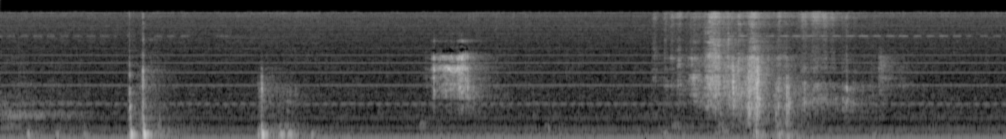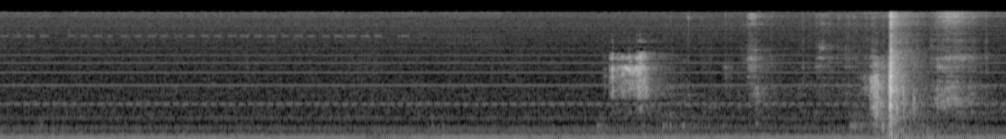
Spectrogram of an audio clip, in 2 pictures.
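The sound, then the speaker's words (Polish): A document scanner gives short, sharp clicks at irregular intervals as pages are turned and captured after pressing the space bar, some bunched closely and others spaced seconds apart, over a steady low electrical hum. No one speaks. “I teraz y, w zasadzie naciskam spację i będę te strony przekładała. Będzie słychać, jak on będzie cykał.”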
